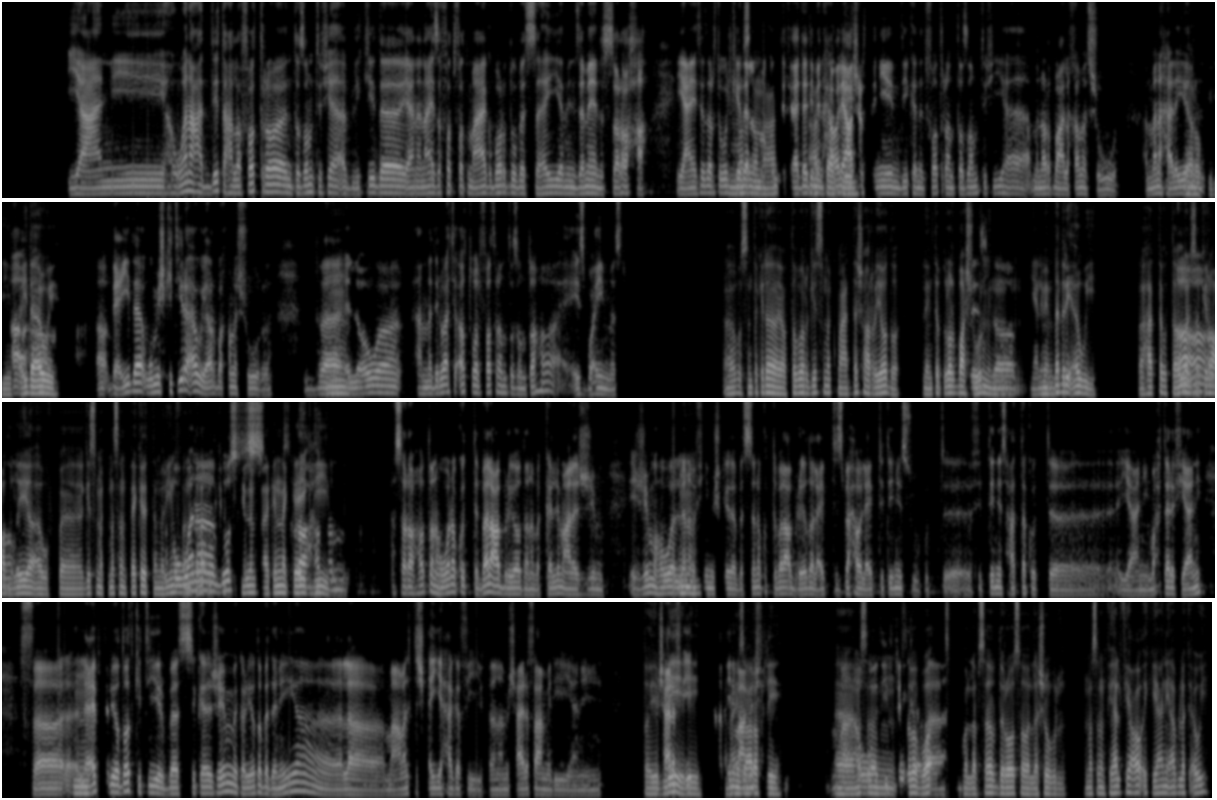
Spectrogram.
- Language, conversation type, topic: Arabic, advice, إزاي أبطّل أسوّف كل يوم وألتزم بتمارين رياضية يوميًا؟
- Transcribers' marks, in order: other background noise; laughing while speaking: "الصراحة"; tapping; in English: "الGYM، الGYM"; in English: "كGYM"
